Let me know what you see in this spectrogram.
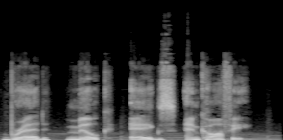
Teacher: A list goes up, up, up, and then down on the last item.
